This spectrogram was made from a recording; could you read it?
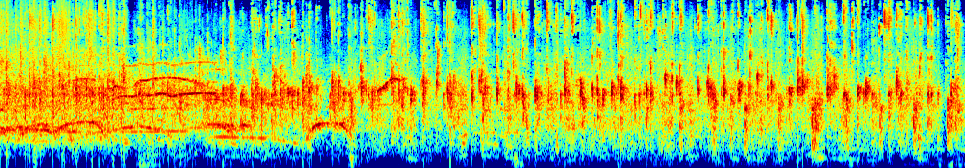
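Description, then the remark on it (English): An audience breaks into sustained applause for a panel, a dense crackle of many hands clapping steadily for the full stretch, with brief cheers and whoops rising over it early on. “Can we give a round of applause to all of you?”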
